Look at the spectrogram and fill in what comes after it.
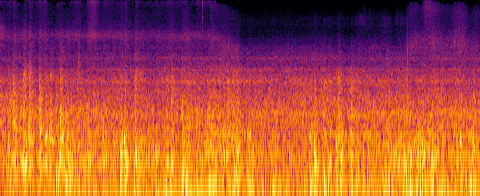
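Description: Passenger train running at speed, heard from inside the carriage: a steady rumble of wheels on the rails with occasional clacks over the track.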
